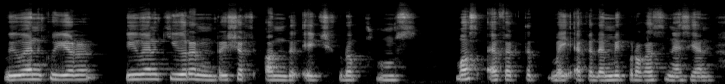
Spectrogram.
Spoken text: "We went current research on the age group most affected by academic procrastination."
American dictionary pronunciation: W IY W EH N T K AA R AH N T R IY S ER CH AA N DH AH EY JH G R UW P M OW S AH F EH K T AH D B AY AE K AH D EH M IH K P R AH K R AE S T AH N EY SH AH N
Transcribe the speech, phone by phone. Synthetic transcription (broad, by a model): W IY W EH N K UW R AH N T R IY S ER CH AA N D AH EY CH G R UW P M OW S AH F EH K T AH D B AY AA K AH D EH M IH K P R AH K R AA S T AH N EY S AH N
